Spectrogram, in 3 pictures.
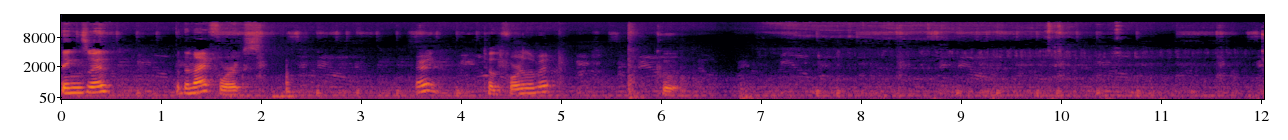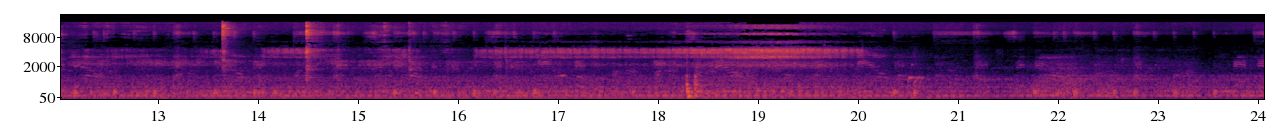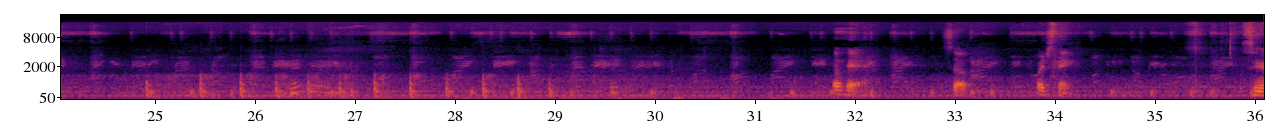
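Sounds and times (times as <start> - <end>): hiss of drawn air and vapour: 17.8 - 20.0.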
